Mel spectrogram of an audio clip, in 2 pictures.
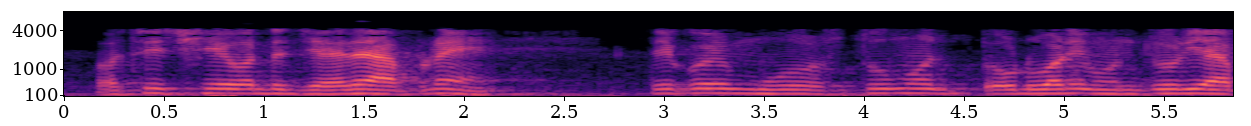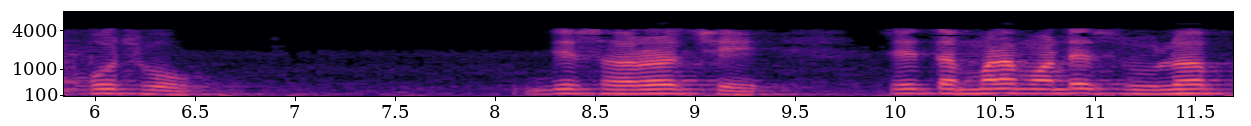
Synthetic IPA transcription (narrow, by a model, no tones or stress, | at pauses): ə̰t͡ʃʰit͡ʃʰeʋəd̪d͡ʒjaɾeapɽ̃e | t̪ekoimst̪umãt̪oɽʋanimənd͡ʒoɾiapot͡ʃʰo | d͡ʒesəɾəɾt͡ʃʰed͡ʒet̪əmaɾamaʈesuləb̚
